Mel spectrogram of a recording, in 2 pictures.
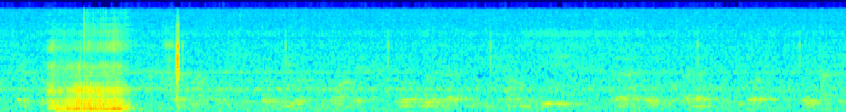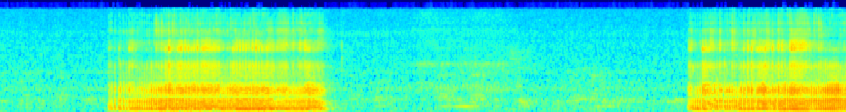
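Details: Cavalier King Charles Spaniel asleep in a car on the drive home, snoring. Three loud, raspy, broadband snores, each lasting one to two seconds and spaced several seconds apart. A low, steady hum runs underneath throughout.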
